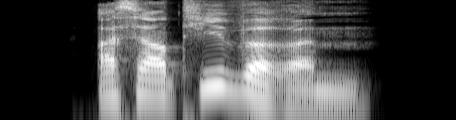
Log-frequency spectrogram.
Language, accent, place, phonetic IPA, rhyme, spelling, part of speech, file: German, Germany, Berlin, [asɛʁˈtiːvəʁəm], -iːvəʁəm, assertiverem, adjective, De-assertiverem.ogg
- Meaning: strong dative masculine/neuter singular comparative degree of assertiv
